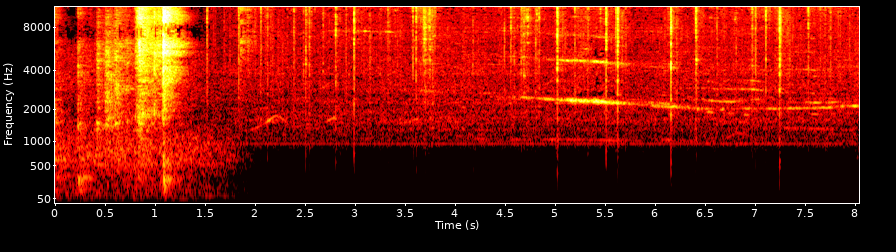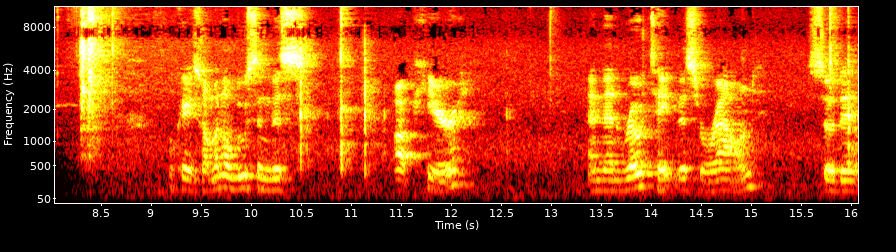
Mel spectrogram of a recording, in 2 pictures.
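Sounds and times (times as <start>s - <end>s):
thin high whistle: 1.9s - 3.3s, 4.5s - 8.6s.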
